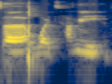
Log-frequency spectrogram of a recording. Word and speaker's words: Waitangi: It's Waitangi Day, pronounced correctly.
